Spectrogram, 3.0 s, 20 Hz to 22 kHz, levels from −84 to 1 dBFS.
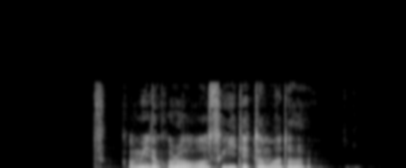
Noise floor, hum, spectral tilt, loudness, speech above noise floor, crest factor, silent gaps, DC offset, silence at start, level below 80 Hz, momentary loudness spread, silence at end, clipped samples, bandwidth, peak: under -90 dBFS; none; -6 dB/octave; -27 LUFS; over 63 dB; 18 dB; none; under 0.1%; 0.7 s; -52 dBFS; 21 LU; 0.7 s; under 0.1%; 11.5 kHz; -10 dBFS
